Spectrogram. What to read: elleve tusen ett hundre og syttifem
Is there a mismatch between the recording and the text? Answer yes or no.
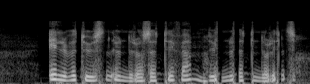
yes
